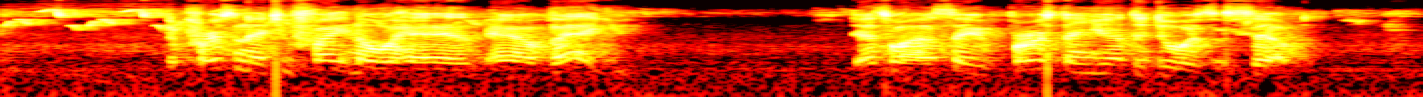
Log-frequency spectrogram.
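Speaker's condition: No condition

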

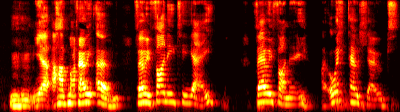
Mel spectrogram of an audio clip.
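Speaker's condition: Down syndrome

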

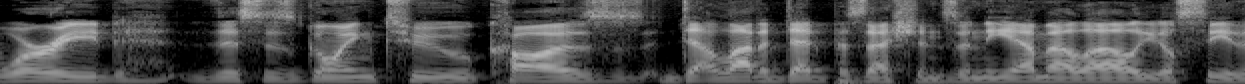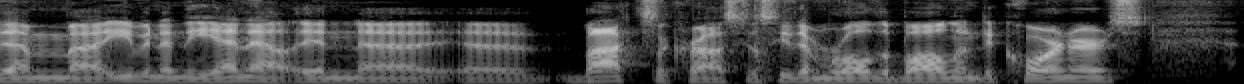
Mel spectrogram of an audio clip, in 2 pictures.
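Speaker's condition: No condition

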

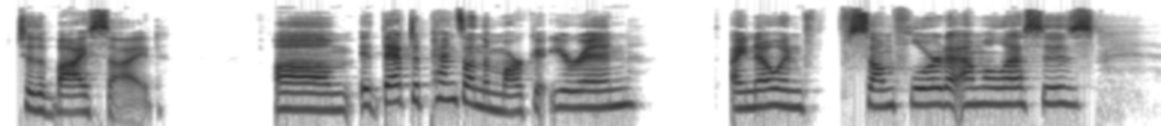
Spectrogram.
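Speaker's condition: No condition

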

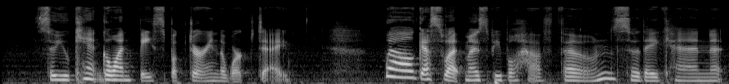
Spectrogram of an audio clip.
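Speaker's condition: No condition

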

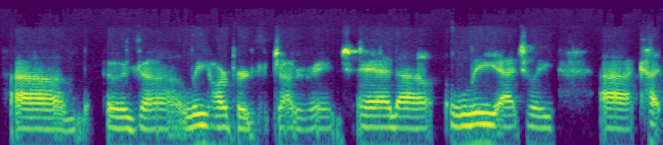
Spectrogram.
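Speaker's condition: Cleft lip and palate; congenital

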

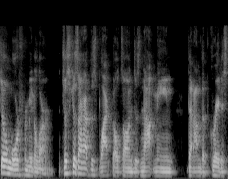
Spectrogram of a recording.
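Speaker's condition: Cleft lip and palate; speech impediment

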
